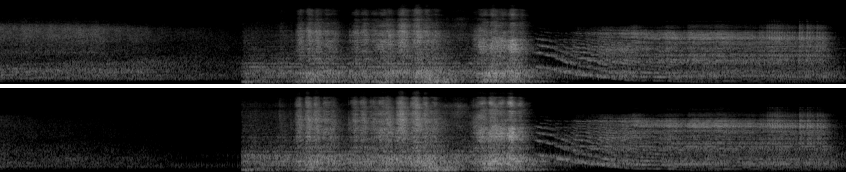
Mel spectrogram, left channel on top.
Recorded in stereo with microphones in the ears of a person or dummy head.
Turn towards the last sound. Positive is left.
turn(degrees=30)  # may be behind; listen again after turning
